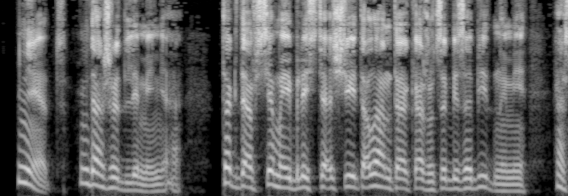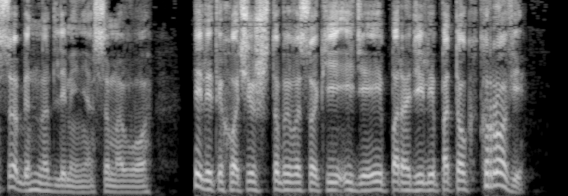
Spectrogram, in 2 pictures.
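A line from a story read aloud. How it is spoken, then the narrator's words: Sighing. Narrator (Russian): Сирен Педак вздохнула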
